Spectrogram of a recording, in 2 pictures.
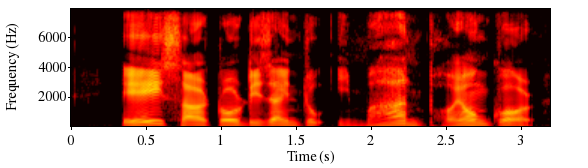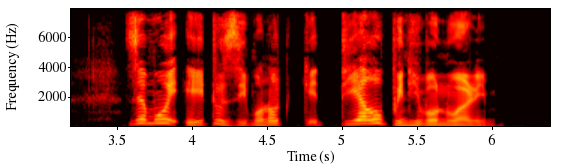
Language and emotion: Assamese, disgusted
